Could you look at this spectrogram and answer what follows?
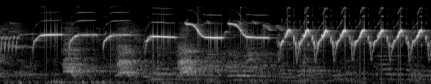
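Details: Courting male canary singing toward a female: upslurred whistles and wavering slides give way to a quick zigzag series of high notes, about four per second.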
